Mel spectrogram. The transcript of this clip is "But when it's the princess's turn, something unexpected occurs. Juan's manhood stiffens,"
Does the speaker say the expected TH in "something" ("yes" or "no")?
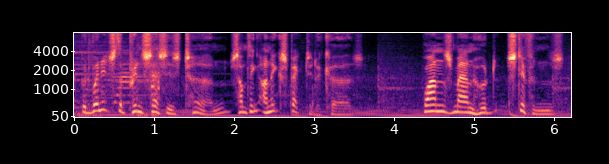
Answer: yes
